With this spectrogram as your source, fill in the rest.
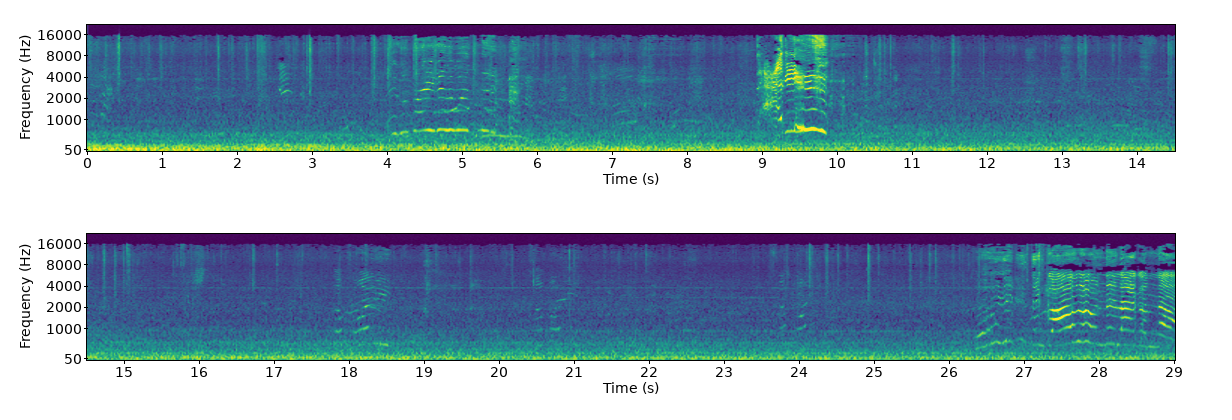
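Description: A plane's engines drone steadily in the cabin.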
